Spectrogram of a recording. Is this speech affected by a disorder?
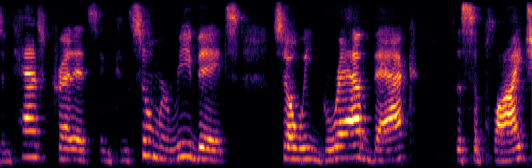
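No.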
